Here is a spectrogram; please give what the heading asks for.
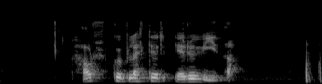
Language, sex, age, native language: Icelandic, male, 20-29, Icelandic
